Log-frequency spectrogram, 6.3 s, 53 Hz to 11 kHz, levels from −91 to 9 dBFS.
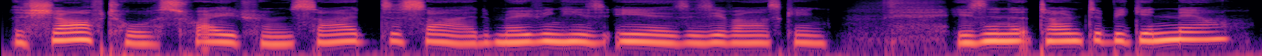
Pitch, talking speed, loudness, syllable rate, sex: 205 Hz, 190 wpm, -20 LUFS, 4.4 syllables/s, female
